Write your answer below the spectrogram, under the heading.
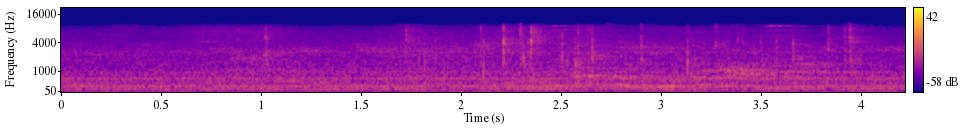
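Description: Light, scattered clicks and crinkles of fingers handling a tablet's opened circuit board, casing and foil tape, over a steady faint hum.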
